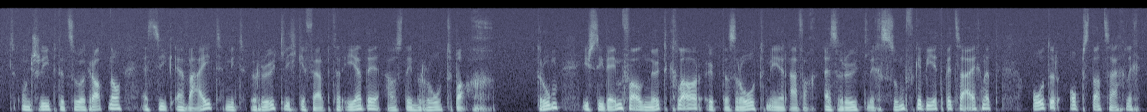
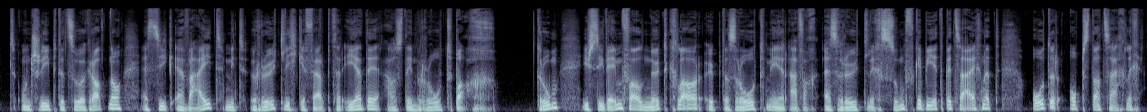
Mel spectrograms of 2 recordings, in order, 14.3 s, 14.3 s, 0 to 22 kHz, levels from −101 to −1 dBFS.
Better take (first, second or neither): second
